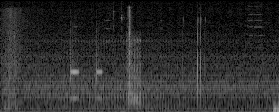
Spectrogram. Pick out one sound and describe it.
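Short electronic beeps and clicks sound from a handheld device.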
